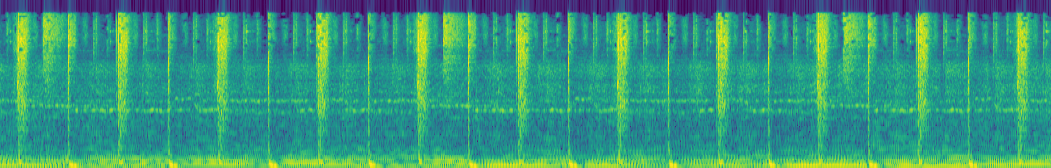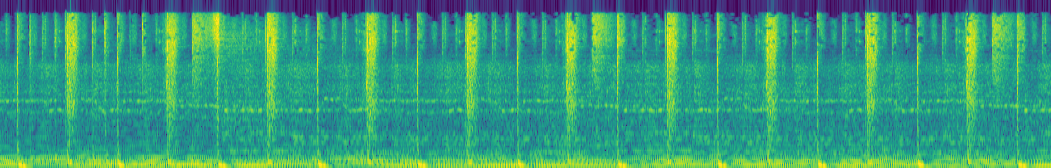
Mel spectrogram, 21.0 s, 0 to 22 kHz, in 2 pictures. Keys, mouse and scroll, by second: 1.4-2.5 scroll up 1, 2.5-3.8 middle drag, 3.8 ctrl+r, 6.3-7.3 middle drag, 7.3 scroll up 2, 7.5-8.6 middle drag, 8.6 ctrl+r, 9.8-10.3 scroll down 1, 10.3 Tab, 10.5-11.1 middle drag, 11.1 click, 11.4 scroll down 1, 11.7-12.1 middle drag, 12.1-13.7 scroll up 4, 13.7-14.8 middle drag, 14.8 ctrl+r, 15.4 click, 15.8 Tab, 16.6 ctrl+r, 17.9-19.5 middle drag, 19.5 ctrl+r, 20.4 Tab, 20.8-21.0 right drag.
